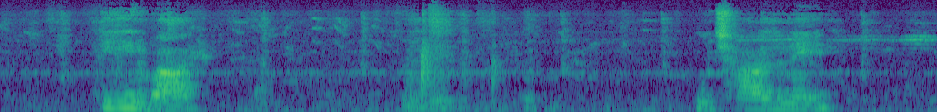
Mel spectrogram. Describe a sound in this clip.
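A man speaks calmly in short bursts nearby.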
